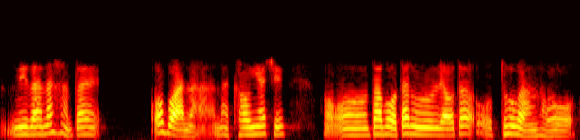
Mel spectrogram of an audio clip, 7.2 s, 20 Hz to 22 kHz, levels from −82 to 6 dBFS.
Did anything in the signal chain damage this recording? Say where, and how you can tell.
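Yes, at the codec: it's AMR narrowband mobile codec throughout, nothing above 3.8 kHz, and the buzzy synthetic speech fits a low, roughly 7.4 kbps mode.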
